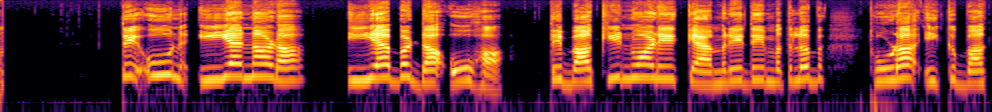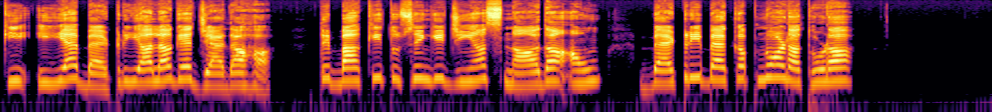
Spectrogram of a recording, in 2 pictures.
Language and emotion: Dogri, neutral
